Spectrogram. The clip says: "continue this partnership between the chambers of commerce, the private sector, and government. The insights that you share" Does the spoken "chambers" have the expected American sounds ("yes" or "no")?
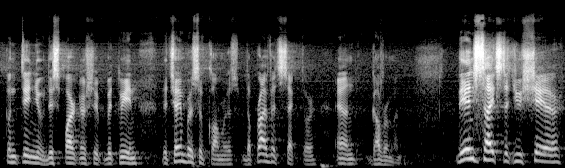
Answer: no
